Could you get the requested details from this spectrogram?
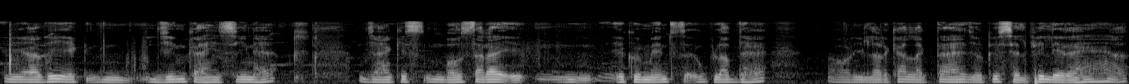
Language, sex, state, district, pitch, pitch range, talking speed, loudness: Hindi, male, Bihar, Muzaffarpur, 115 Hz, 110-120 Hz, 145 wpm, -25 LUFS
